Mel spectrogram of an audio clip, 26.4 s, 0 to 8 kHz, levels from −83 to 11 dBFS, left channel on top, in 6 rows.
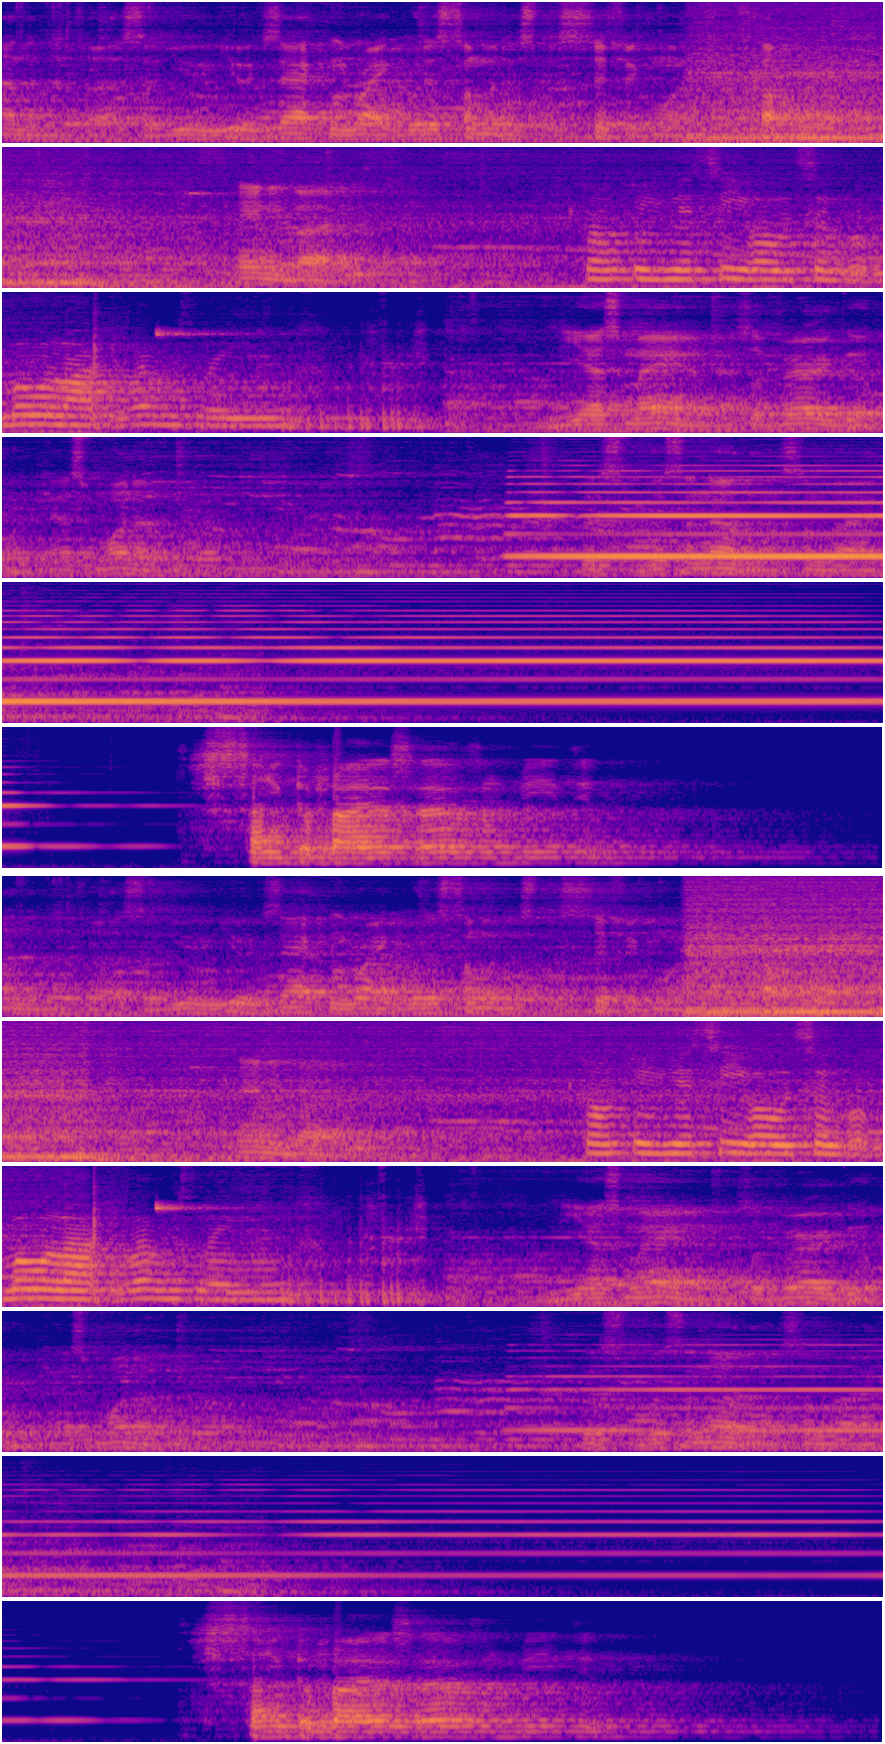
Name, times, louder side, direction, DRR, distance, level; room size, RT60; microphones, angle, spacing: voice 1, 0.0-6.5 11.0-18.9, left 1 dB, 35° left, 1.1 m, -29 dB
Engine, 3.4-9.2, right 4 dB, 85° right, 0.5 m, -29 dB
voice 2, 7.1-10.9, right 3 dB, 30° right, 0.4 m, -23 dB
Wind instrument woodwind instrument, 15.7-22.2, left 15 dB, 55° left, 0.3 m, -21 dB
voice 3, 23.0-25.0, equal, 80° left, 1.1 m, -23 dB
18.5 x 14.0 x 2.6 m
head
